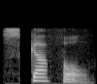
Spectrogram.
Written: scuffle

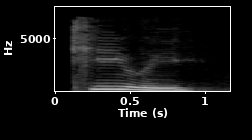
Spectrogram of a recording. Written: keelie

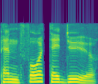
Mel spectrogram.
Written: peine forte et dure

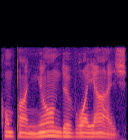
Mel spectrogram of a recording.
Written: compagnon de voyage

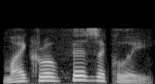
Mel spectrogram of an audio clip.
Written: microphysically

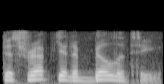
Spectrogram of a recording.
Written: disreputability

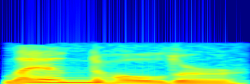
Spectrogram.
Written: landholder

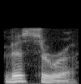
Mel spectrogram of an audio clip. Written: viscera

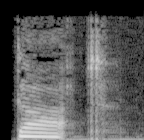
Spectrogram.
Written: dawt

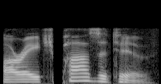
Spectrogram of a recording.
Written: Rh-positive

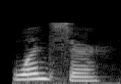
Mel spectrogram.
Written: oncer

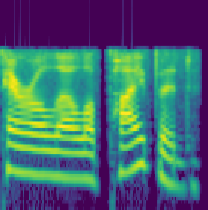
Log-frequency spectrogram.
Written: parallelepiped

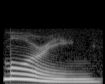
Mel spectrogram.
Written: mooring

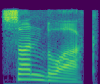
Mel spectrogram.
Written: sunblock

